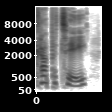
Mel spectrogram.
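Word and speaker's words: Kāpiti: looked it up and the way you say it is capite in New Zealand so it's like saying cup of tea but in uh yeah capite in New Zealand your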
